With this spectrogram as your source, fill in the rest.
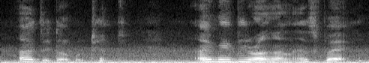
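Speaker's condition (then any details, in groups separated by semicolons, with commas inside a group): Cerebral palsy; speech somewhat affected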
